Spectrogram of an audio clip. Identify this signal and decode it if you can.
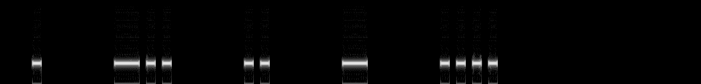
Morse code, heard as a keyed tone, about 15 wpm, spaced as for 8 wpm, 1000 Hz. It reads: EDITH
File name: qotdfiles / 8wpm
